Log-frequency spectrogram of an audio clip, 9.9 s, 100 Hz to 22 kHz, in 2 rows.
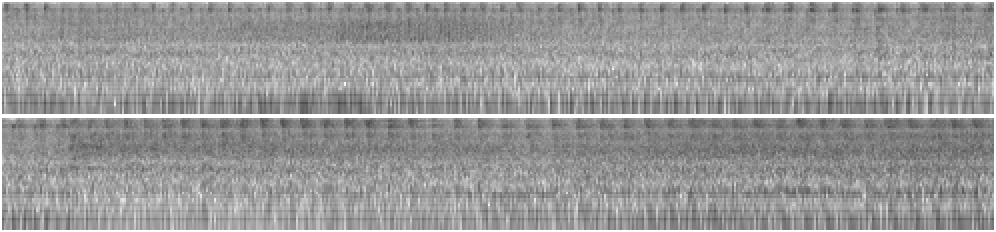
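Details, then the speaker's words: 2024 Harley-Davidson Road Glide, just over 10,000 miles, in limp mode with check engine light: rough uneven revving on one cylinder, little power; failed coil harness connection, previously poorly soldered under warranty. "You turn it on, you'll see that the check engine light remains on, and then in addition, when you try to use the gas, it's running on one cylinder."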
